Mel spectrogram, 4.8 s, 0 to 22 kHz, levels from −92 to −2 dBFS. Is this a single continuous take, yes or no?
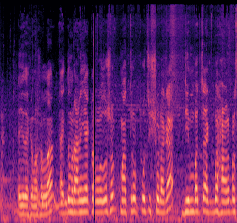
no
